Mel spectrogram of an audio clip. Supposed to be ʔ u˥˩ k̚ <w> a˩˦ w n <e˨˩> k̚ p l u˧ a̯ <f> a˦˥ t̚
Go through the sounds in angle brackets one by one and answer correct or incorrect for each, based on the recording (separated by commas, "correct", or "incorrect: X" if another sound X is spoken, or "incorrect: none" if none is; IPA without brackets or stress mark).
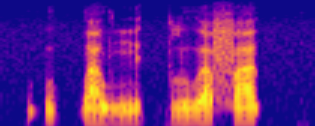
correct, correct, correct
